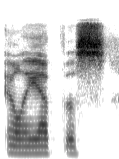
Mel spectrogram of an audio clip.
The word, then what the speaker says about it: Ailanthus: We don't have it in this part of Delaware yet, but the tree of heaven, Ailanthus, it's Ailanthus. I had to teach my computer how to spell it.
